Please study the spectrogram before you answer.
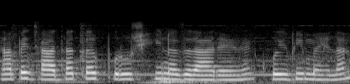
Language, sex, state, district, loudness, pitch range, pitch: Hindi, female, Uttar Pradesh, Muzaffarnagar, -15 LUFS, 225-255 Hz, 240 Hz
